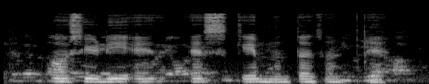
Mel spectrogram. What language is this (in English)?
Urdu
